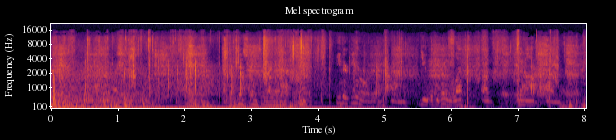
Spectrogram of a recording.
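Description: Scrambling up rock: scuffs and knocks of shoes and hands on stone over a low rumble on the microphone, loudest in the first few seconds. Quieter voices talk through the second half.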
